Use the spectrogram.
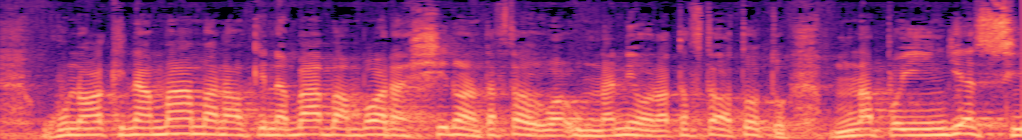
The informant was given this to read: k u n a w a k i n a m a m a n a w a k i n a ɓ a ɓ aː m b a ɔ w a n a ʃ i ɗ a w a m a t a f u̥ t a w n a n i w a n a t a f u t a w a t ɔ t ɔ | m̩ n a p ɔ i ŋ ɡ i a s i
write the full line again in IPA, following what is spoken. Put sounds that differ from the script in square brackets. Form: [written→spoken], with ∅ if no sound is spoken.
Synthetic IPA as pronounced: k u n a w a k i n a m a m a n a w a k i n a ɓ a ɓ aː m b a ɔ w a n a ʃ i ɗ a w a [m→n] a t a f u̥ t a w n a n i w a n a t a f u t a w a t ɔ t ɔ | m̩ n a p ɔ i ŋ ɡ i a s i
